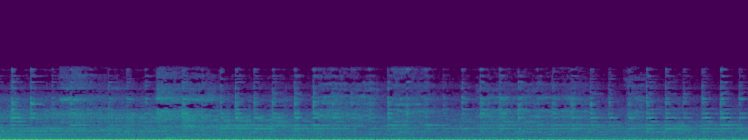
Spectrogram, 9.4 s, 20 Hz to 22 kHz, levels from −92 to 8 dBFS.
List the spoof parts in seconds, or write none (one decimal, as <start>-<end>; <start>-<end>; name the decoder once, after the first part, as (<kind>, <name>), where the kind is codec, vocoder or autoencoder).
3.5-6.8 (vocoder, BigVGAN v2)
